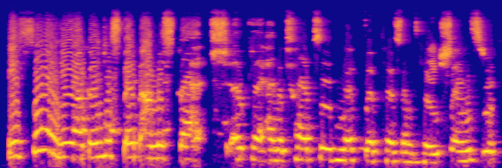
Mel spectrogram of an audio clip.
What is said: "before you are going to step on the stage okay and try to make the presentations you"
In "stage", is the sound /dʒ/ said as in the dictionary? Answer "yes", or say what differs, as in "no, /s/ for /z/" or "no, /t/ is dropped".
no, /tʃ/ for /dʒ/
